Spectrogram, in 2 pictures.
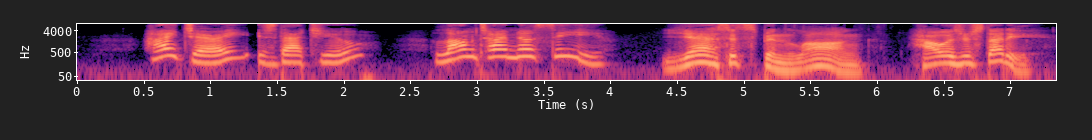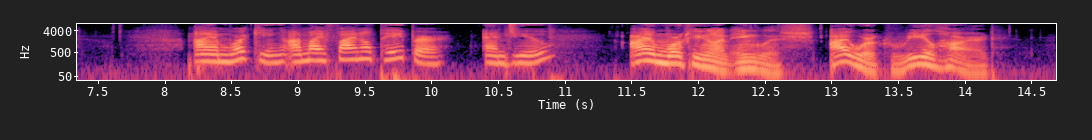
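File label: dialog, Conversación en Ingles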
